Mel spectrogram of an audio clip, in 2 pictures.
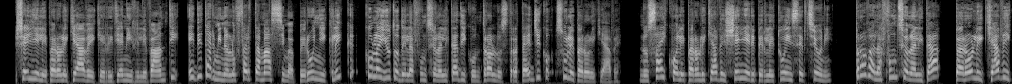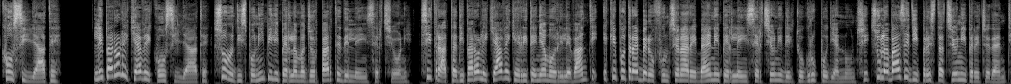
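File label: italian explainer videos, Female; voice actor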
